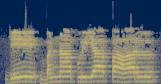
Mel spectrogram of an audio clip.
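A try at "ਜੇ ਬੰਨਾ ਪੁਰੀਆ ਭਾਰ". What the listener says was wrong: जे इथे यमक, बन्ना पुरिया पार, ये बन्ना पद जेड़ा है भारा उच्चारण करना, बन्ना नहीं कहना है, जिस तरह महाराज साहब दे वचन हन, परमेश्वर दिता बन्ना, उत्थे बन्ना है, बन्ना दा अर्थ है पुत्र, इत्थे बन्नन दा वाचक है, थोड़ा जा भारा बोलना है।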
